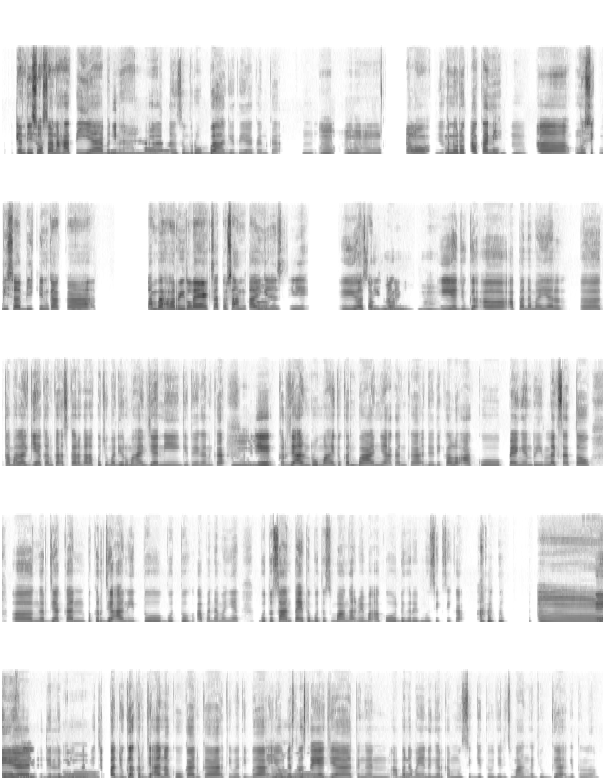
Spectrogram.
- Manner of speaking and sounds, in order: distorted speech; static; chuckle; drawn out: "Mmm"; other background noise; tapping
- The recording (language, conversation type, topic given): Indonesian, unstructured, Bagaimana musik bisa membuat harimu menjadi lebih baik?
